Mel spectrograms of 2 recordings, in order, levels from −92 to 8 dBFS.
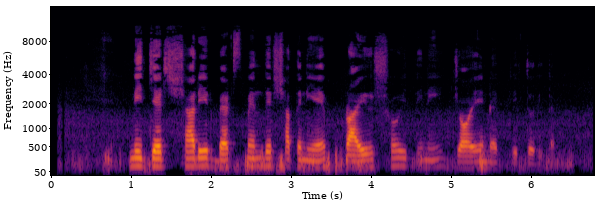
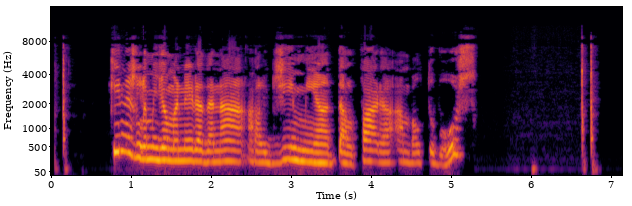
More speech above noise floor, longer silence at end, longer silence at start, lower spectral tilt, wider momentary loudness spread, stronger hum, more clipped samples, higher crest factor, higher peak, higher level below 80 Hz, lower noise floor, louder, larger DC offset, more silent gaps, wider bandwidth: second, 30 dB vs 56 dB; first, 0.5 s vs 0.35 s; first, 0.65 s vs 0.15 s; first, -5.5 dB/octave vs -4 dB/octave; first, 20 LU vs 13 LU; neither; neither; about the same, 20 dB vs 16 dB; second, -8 dBFS vs 0 dBFS; second, -66 dBFS vs -54 dBFS; second, -58 dBFS vs -70 dBFS; second, -28 LUFS vs -14 LUFS; neither; neither; about the same, 10 kHz vs 9.4 kHz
